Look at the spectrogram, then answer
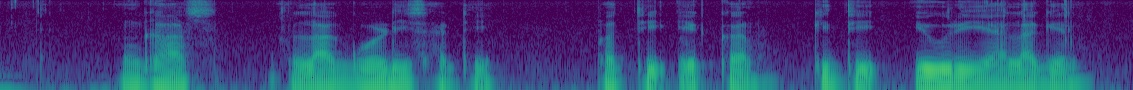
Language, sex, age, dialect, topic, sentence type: Marathi, male, 18-24, Northern Konkan, agriculture, question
